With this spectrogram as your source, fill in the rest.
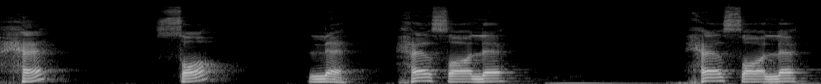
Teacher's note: on a un ha qui est aminci. On a un sad qui est grave. On dit sa, donc a, pas e. Et on a un lem qui est aminci.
